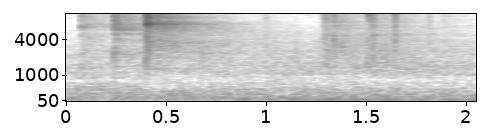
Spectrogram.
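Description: Handling noise from a feeder rod being flexed and shaken by hand: two sharp clicks about a quarter and half a second in, then faint creaking and rustling.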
